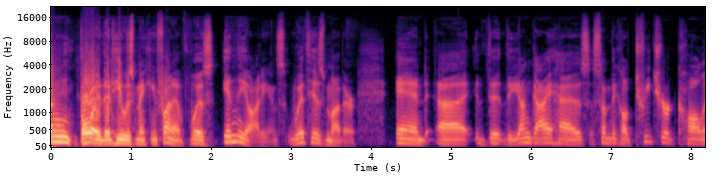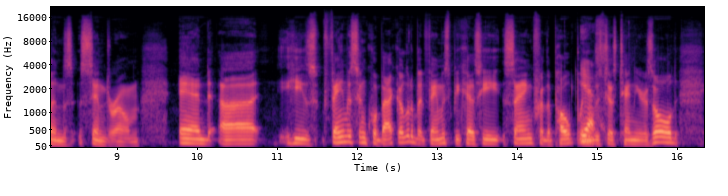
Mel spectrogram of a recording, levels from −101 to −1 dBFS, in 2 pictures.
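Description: From the start to 0.98 s the speech has a harsh, crackling edge, with the loudest syllables sounding flattened and buzzy. This is microphone overload: the peaks are driven about 10 dB past the converter's ceiling, so their tops are sheared off, and around a tenth of the samples in this stretch sit pinned at the limit. The likely cause is a microphone input volume set too high.

At 1.02 s the speech and the background both drop abruptly by about 7 dB in a single step, with no fade. This is the microphone volume being stepped down, most likely by the call software reacting to the clipped peaks just before it and cutting the device's input volume all at once.

A brief return of the same crackle follows from 1.43 to 1.49 s, just before "of was in the". This second microphone overload is milder. The peaks exceed the limit by about 3 dB and only a small share of samples is cut off. The likely reason is that the reduced input volume still leaves too little headroom for the loudest moments.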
